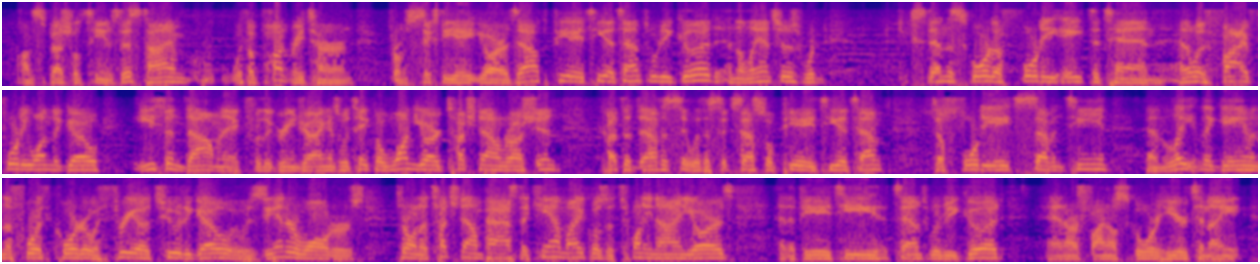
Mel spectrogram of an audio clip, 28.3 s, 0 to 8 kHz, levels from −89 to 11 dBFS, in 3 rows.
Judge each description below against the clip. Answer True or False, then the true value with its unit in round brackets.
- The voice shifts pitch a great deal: False (4.4 semitones)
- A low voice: False (150 Hz)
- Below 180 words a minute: False (205 wpm)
